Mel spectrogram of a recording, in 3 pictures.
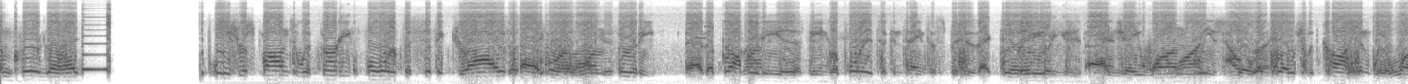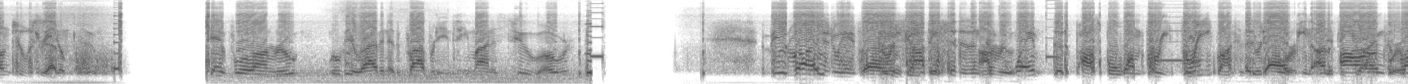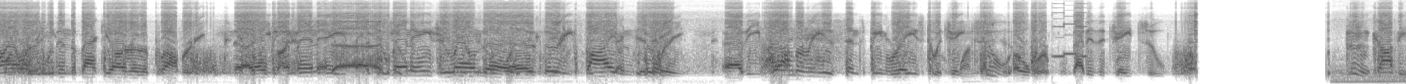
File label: Radio Police American; noise creations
